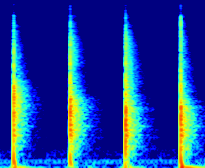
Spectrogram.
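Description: Four sharp hand claps at a steady, slightly slow rhythm, close and crisp, each one ringing briefly before the next. No voices, just the claps alone.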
